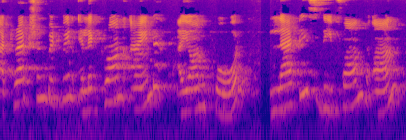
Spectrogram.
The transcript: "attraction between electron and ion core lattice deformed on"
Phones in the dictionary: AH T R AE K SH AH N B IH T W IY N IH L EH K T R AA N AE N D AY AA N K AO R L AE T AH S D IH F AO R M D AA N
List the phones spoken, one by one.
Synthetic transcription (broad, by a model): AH T R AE K SH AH N B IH T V IY N IH L EH K T R AA N AE N D AY AA N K AO R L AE T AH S D IH F AO R M D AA N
